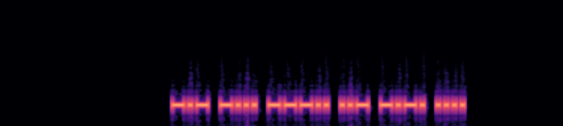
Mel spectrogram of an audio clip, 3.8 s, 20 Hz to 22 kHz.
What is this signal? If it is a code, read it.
Morse code, heard as a keyed tone, about 42 wpm, 700 Hz. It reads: KB8UCH
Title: USA Call Signs - 6 Characters - 8x Character Spacing - 45wpm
